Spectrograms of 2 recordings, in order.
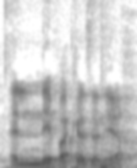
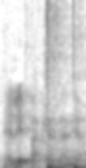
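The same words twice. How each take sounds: First: The negation particle 'ne' is clearly pronounced. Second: The negation particle 'ne' is left out. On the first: "au lieu de dire" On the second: "la négation ici, elle va sauter"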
